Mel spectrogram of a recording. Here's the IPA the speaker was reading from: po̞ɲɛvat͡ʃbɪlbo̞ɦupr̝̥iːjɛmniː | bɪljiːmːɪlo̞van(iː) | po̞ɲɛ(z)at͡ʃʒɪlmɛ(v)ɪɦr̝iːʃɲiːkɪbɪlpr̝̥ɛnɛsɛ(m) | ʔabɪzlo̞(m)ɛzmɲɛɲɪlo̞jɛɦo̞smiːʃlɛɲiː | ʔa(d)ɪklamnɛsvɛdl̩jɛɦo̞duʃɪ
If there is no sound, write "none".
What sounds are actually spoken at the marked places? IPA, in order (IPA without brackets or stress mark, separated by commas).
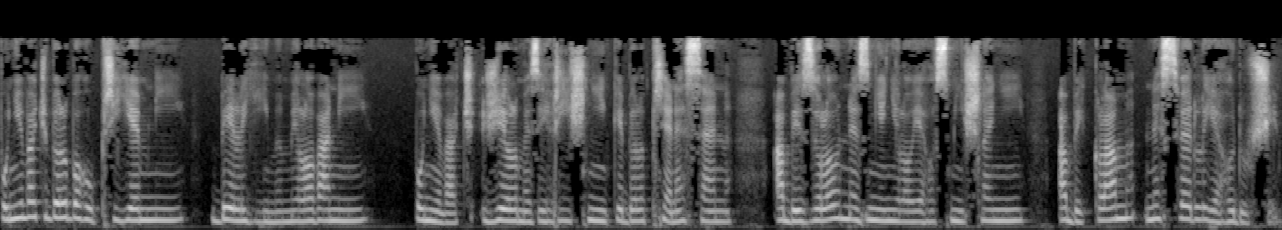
iː, v, z, n, n, b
